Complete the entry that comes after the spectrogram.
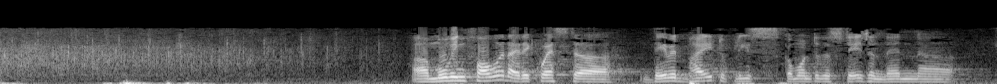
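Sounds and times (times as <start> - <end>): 
audience applause: 0.0 - 4.0
speech: 4.1 - 9.9.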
